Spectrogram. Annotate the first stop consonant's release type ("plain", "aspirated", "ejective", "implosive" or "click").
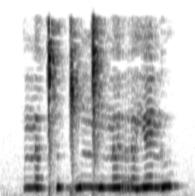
click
